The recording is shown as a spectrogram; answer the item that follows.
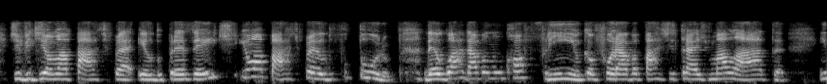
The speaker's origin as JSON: {"language": "Portuguese", "town": "Apuí", "region": "Amazonas", "country": "Brazil", "tie": "born or raised there", "said": "E eu nasci em Apuí, e quando eu morava lá, minha mãe trabalhava na secretaria."}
